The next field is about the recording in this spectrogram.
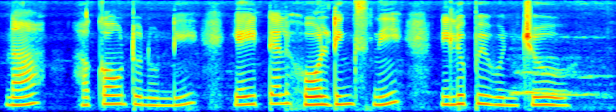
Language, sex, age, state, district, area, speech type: Telugu, female, 45-60, Andhra Pradesh, Chittoor, rural, read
